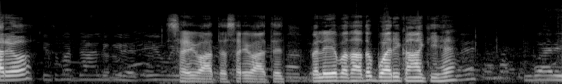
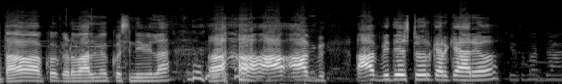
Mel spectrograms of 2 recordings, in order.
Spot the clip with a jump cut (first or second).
first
